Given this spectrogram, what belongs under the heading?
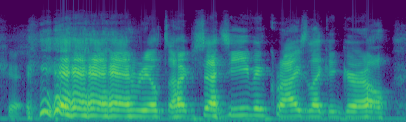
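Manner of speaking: loud, high laughter through words; laughing hard. Real, not acted. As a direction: burst out laughing.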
